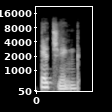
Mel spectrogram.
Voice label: "etching", Indian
